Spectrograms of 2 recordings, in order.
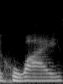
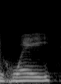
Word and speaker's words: Huawei: Honda and Huawei are some of them. Some say Hawaii, some say Hui, but I think it's Huawei.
